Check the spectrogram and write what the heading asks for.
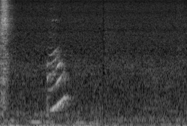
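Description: A single short cat meow about half a second in, after a sharp click at the very start.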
